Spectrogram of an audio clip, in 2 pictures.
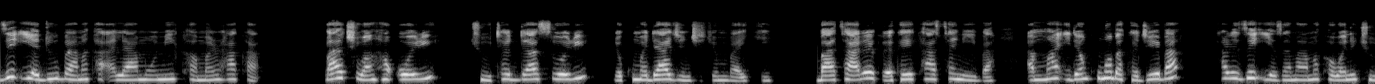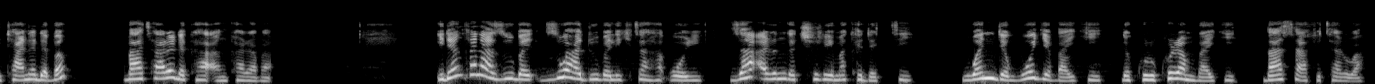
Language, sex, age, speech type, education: Hausa, female, 15-29, spontaneous, tertiary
